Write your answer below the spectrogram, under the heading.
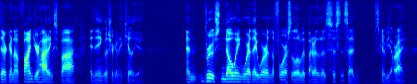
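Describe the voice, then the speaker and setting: Talking at a very fast pace, a man with a fairly low pitch and a bright, sharp tone keeps a fairly even intonation while his loudness swings widely. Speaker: pastor. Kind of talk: sermon. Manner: casual, conversational.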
